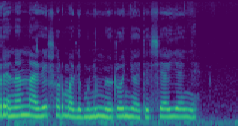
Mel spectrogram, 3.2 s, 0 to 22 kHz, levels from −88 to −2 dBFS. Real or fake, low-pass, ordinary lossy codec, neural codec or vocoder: fake; none; none; vocoder, 44.1 kHz, 128 mel bands every 256 samples, BigVGAN v2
